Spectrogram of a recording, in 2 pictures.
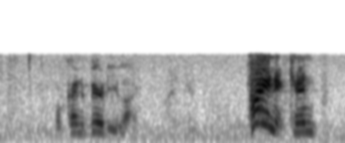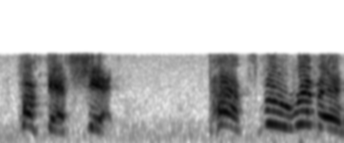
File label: beer talk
